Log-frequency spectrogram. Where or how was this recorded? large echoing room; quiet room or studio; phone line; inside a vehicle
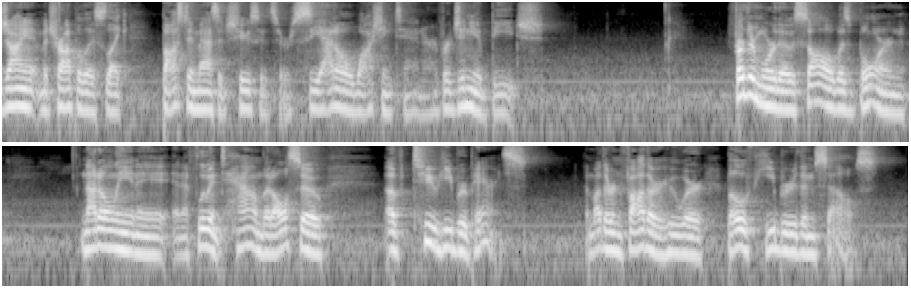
large echoing room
